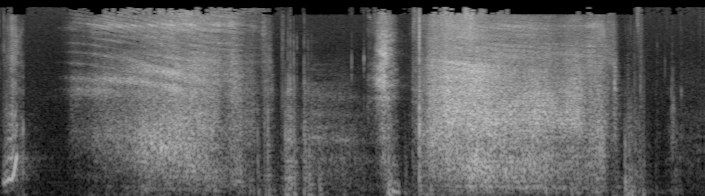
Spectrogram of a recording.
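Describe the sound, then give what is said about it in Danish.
Breath blown into a balloon: a few long, airy blowing bursts separated by brief pauses, with a soft pop-like sound at the very start. “en ballon. Altså, hvis jeg nu puster luft i den,”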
